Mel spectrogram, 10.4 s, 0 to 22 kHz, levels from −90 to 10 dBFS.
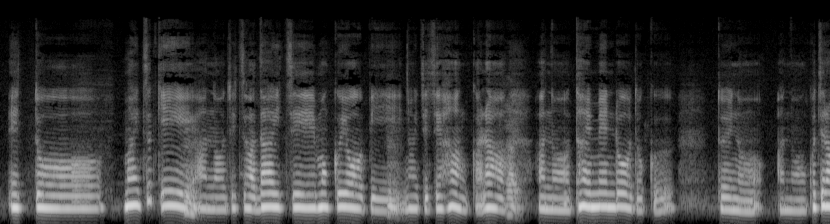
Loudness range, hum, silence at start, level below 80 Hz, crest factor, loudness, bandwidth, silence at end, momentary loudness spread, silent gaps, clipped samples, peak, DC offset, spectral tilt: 2 LU; none; 0.1 s; -72 dBFS; 14 dB; -18 LUFS; 11 kHz; 0 s; 12 LU; none; under 0.1%; -2 dBFS; under 0.1%; -8 dB/octave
